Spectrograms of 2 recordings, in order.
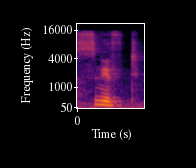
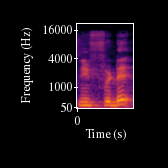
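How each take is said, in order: First: The word ends with a voiceless T sound. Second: The word ends with a voiced D sound. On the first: The speaker calls it right. "അവസാനം ടി എന്ന് കൂട്ടിയാണ് നമ്മൾ ഉച്ചരിക്കേണ്ടത്" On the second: The speaker calls it wrong. "സ്നിഫ്ഡ് എന്നല്ല"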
